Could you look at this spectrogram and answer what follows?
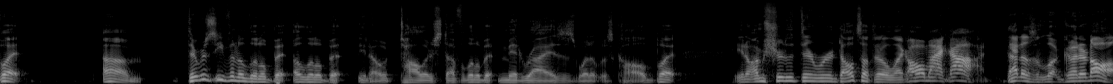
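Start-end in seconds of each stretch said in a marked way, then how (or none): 9.1-11.1 put-on loud, pitched-up, griping grumpy old man voice. Imitating adults reacting to young people's fashion: imitating a grumpy old man. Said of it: "sounded like a grumpy old man".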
